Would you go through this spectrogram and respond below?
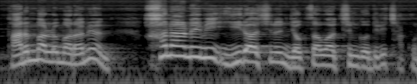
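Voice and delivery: loud, high preaching climax; fiery preaching. Acted. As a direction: build up to the blessing. Preacher builds to the blessing.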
